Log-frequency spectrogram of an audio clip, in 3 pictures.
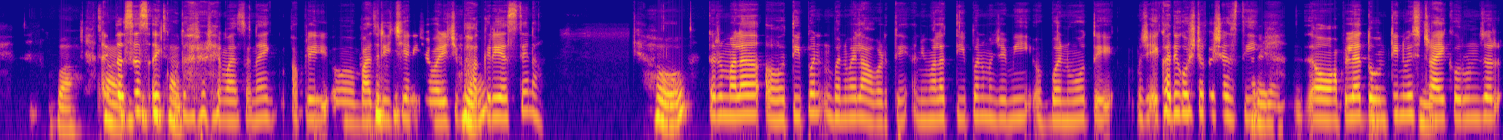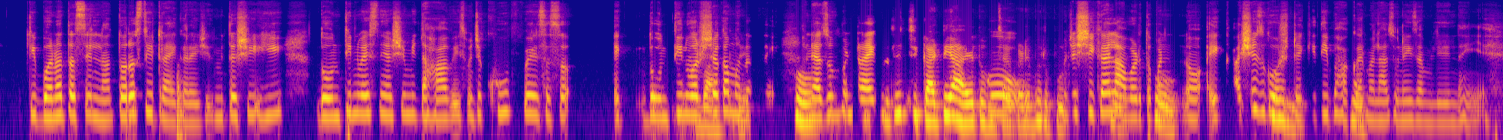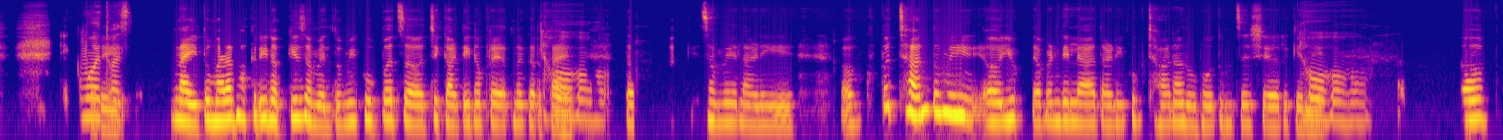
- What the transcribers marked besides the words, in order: static; distorted speech; laughing while speaking: "उदाहरण आहे माझं"; chuckle; tapping; other background noise; laughing while speaking: "नाही आहे"; chuckle; in English: "शेअर"
- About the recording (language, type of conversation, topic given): Marathi, podcast, नवीन काही शिकताना तुला प्रेरणा कुठून मिळते?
